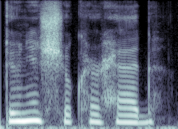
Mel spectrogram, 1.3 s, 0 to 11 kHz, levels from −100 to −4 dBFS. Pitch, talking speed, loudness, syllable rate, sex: 195 Hz, 180 wpm, -14 LUFS, 4.1 syllables/s, female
